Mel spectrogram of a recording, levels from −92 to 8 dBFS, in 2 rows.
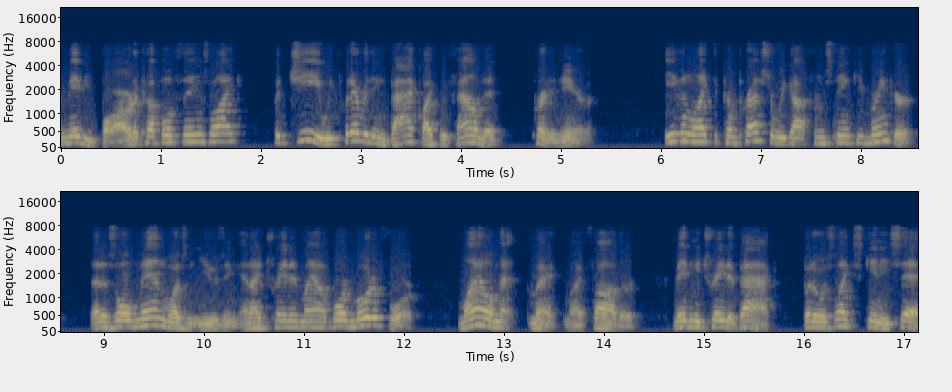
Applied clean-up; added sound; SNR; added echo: none; none; none; none.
